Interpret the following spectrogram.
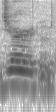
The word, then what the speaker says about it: Jordan: That family pronounced it Jordan, like Shug Jordan, you know, the coach.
